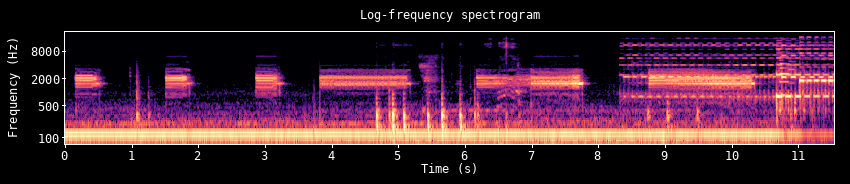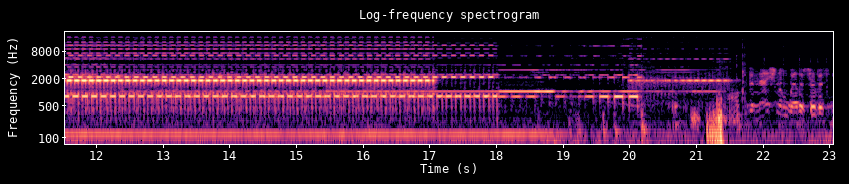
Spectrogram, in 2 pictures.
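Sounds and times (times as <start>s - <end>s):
alarm beeping rapidly: 8.3s - 21.7s
steady warning alarm tone: 8.3s - 21.7s
screechy digital data burst: 10.0s - 18.0s.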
